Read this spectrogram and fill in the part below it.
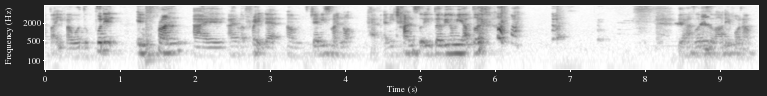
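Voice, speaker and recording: Low-voiced Malaysian woman, echoey room. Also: a bit bright. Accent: Malaysian English. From Malaysia (Sarawak). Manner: chatty, laughs between phrases. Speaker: guest. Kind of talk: casual interview chat. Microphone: video call. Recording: echoey room, faint ambient noise.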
